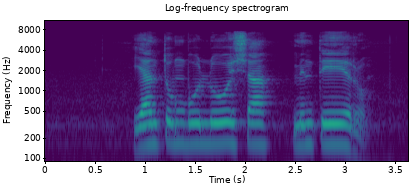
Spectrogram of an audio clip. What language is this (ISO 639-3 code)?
tso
